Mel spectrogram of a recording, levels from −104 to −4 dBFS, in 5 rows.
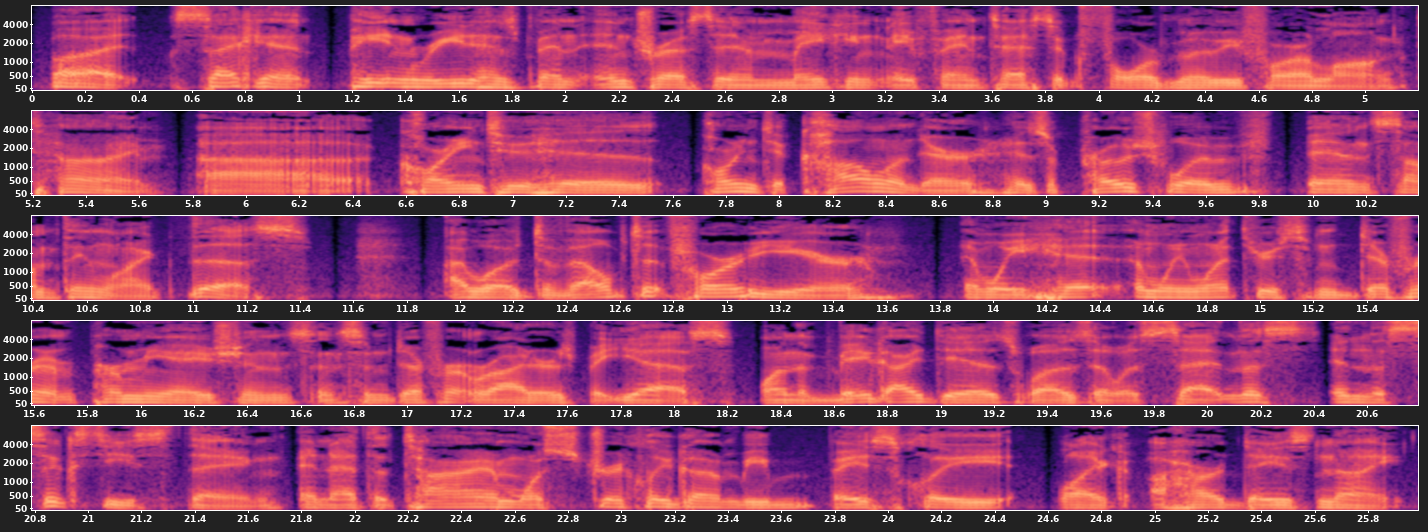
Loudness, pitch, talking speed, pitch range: -22 LUFS, 100 Hz, 200 wpm, 95-115 Hz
